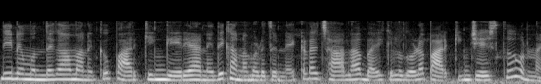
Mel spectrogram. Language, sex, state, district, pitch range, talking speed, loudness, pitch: Telugu, female, Andhra Pradesh, Visakhapatnam, 200-235 Hz, 165 wpm, -14 LUFS, 215 Hz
